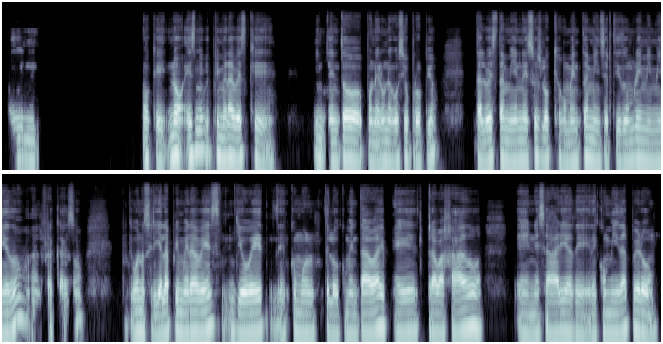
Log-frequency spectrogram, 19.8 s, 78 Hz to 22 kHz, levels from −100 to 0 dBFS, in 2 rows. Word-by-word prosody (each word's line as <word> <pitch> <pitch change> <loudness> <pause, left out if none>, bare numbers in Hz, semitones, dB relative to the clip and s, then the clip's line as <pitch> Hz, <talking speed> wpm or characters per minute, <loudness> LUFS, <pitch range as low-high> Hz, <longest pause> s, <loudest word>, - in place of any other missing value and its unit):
Um. 110 0 -5 1.6
Okey, 105 -1 -1
no, 135 +3 +5
es 130 +1 +2
mi 150 -2 -1
primera 120 -3 +2
vez 125 +4 +4
que, 105 -4 -4 0.5
intento 110 -1 +4
poner 100 0 -1
un 105 - +1
negocio 105 +1 0
propio. 100 -4 -2 0.6
Tal - - +3
vez 115 +1 +3
también 110 -1 +1
eso 105 -2 0
es 115 - -4
lo 110 -1 +2
que - - -17
aumenta 100 +2 -2
mi 110 -2 0
incertidumbre 105 +2 -2
y - - -1
mi 105 -1 -4
miedo 105 - -1
al 410 - -10
fracaso, - - -7 0.6
porque 130 - -13
bueno, 115 0 +1
sería 95 - 0
la 110 - +7
primera 110 0 +2
vez. 130 +6 +1
Yo 105 -4 +3
ed 110 +3 +3 0.2
eh, 110 - -6
como 105 -1 -3 0.2
te - - 0
lo 100 -1 0
comentaba, 105 +3 +3 0.2
he 110 +1 -2 0.2
trabajado 115 +5 +1 0.5
en 100 -1 -6
esa 100 +1 -1
área 110 0 0
de 100 -1 -3
de 100 0 -5
comida, 105 +3 -2
pero 110 -5 +2
110 Hz, 150 wpm, -21 LUFS, 105-115 Hz, 1.6 s, la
